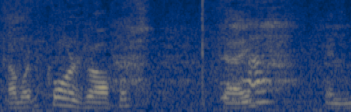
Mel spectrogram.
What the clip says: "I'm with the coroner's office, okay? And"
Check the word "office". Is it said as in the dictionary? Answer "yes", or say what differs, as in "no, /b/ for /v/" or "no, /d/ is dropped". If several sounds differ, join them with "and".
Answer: yes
